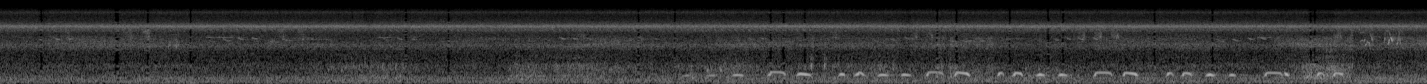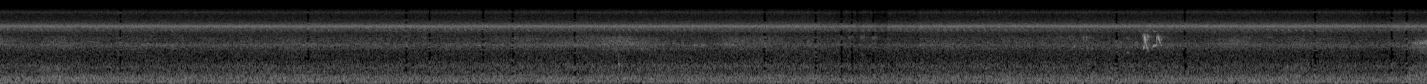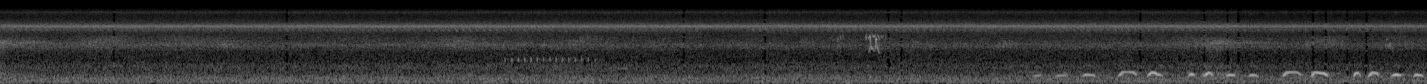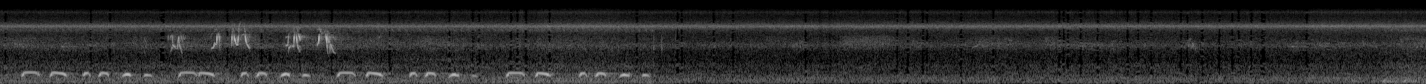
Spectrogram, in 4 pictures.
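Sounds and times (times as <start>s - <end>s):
insects droning: 0.0s - 57.0s
bird hooting: 6.8s - 13.6s, 38.9s - 49.3s.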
